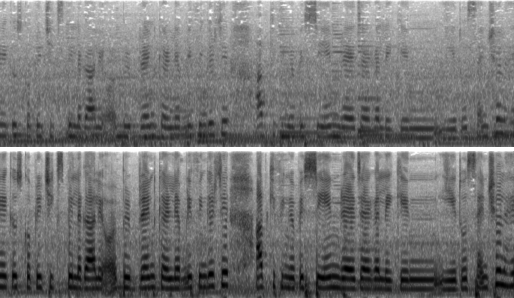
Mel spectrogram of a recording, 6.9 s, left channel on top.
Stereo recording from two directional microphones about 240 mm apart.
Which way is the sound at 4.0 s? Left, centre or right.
Right.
